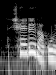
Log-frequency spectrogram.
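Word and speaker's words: chair: 이게 영어로 영어가 아니라 어 불어서 쉐르라고 읽는다고 합니다.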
